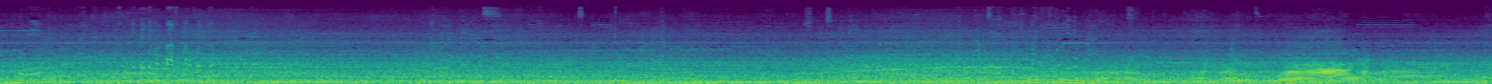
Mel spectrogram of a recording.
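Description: Street noise of heavy, slow city traffic: vehicle engines running, with voices mixed in. A brief, louder pitched sound comes near the end.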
